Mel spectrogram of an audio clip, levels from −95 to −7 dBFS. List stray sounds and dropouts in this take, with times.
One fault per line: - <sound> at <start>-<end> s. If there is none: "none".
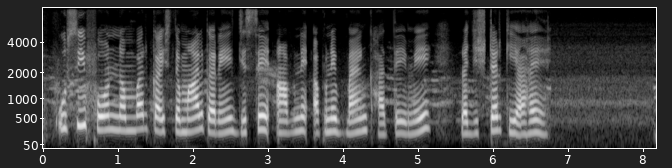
none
